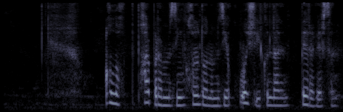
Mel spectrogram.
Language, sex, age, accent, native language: Uzbek, female, under 19, Qashqadaryo, Uzbek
